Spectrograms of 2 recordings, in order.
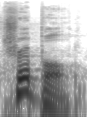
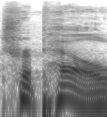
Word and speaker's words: Tripel: It is pronounced triple. Apparently, that is the way you say it. It's not tripel, which is how I said it for years.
